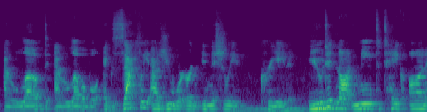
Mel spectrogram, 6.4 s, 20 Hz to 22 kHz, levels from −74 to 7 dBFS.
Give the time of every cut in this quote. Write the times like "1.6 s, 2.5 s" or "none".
4.5 s

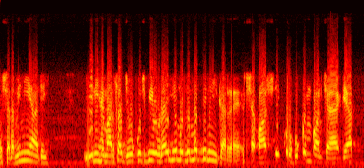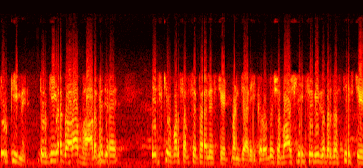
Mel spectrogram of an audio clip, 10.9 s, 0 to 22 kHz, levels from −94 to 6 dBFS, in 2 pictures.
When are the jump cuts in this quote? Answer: 3.7 s, 6.0 s

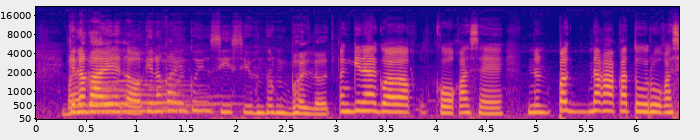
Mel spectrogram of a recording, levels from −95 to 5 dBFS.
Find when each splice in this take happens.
3.0 s

